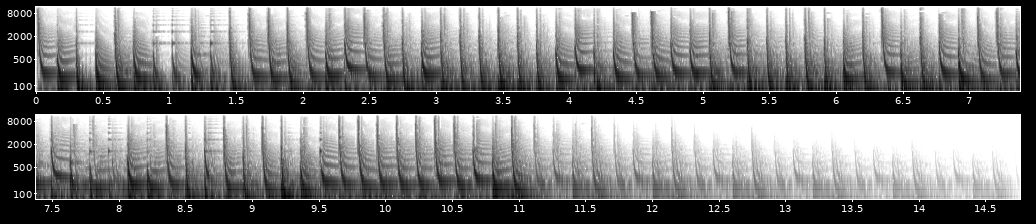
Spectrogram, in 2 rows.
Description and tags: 130 BPM arpeggiated loop - E5 - variation 2
This is a 130 BPM 6 bar at 4/4 loop from my Q Rack hardware synth. It is part of the "Q multi 005: 130 BPM arpeggiated loop" sample pack. The sound is on the key in the name of the file. I created several variations (1 till 6, to be found in the filename) with various settings for filter type, cutoff and resonance and I played also with the filter & amplitude envelopes.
